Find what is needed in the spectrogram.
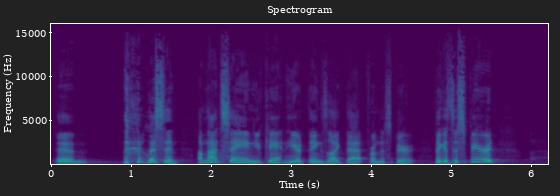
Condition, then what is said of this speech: No condition.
